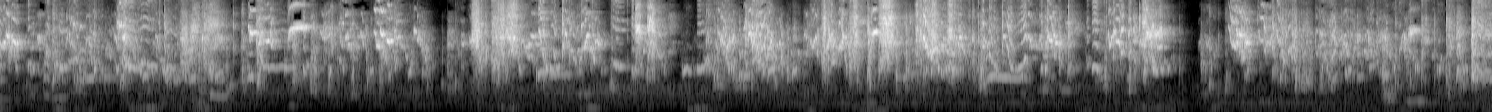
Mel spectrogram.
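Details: Cheerful pet budgies keep up a long stream of scratchy, buzzy chattering and squawks, pausing briefly around three and nine seconds before carrying on.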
